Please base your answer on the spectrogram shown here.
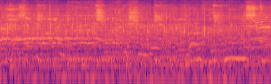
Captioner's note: audience applauding and cheering continues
